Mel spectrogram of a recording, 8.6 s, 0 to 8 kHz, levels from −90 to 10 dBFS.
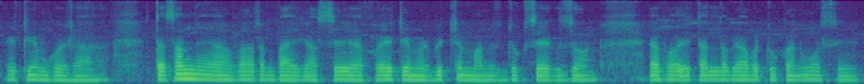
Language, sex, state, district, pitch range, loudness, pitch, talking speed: Bengali, male, Tripura, Unakoti, 105-110 Hz, -21 LUFS, 110 Hz, 125 wpm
